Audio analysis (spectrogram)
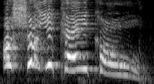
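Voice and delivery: high, loud Cockney shout; exasperated, rough-edged boy's yell. Acted. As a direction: shout them down as a rough lad. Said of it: "His accent was infinitely rougher around the edges".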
